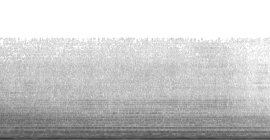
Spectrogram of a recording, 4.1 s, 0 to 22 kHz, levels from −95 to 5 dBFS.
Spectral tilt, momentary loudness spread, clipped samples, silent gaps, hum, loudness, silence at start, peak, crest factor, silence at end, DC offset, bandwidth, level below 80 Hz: -6 dB/octave; 4 LU; under 0.1%; none; none; -25 LUFS; 0 s; -12 dBFS; 12 dB; 0 s; under 0.1%; 12.5 kHz; -46 dBFS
